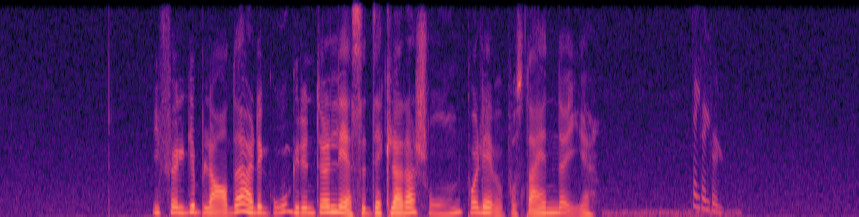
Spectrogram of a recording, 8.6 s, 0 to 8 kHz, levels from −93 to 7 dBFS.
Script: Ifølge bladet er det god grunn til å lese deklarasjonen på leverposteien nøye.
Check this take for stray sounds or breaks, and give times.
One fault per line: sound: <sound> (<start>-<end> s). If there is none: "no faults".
sound: chirp (6.9-7.3 s)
